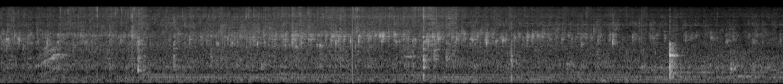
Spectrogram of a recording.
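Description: Small carp-like fish sizzle and crackle as they fry in hot oil in a pan, a steady soft hiss with occasional sharper pops, fairly quiet and close.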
